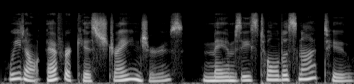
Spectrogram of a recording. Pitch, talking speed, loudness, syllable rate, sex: 195 Hz, 150 wpm, -17 LUFS, 4.1 syllables/s, female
